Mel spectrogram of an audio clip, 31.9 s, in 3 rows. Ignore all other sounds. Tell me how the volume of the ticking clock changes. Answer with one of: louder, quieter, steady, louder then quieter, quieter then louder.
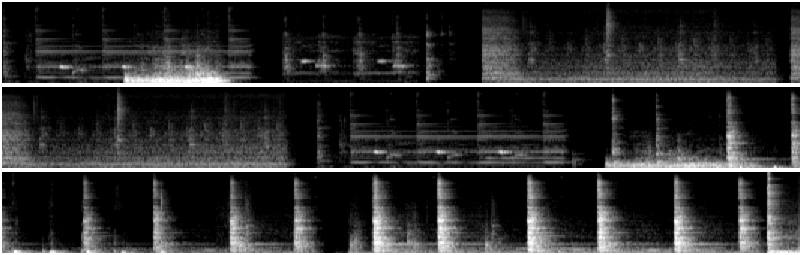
louder.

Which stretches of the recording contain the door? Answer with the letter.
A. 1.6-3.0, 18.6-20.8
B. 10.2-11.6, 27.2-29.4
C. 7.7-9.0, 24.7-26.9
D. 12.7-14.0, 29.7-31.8
A.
